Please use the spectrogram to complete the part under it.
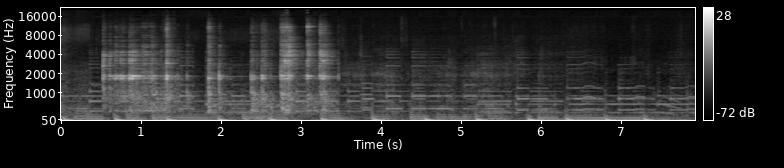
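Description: Metal hardware clinks and rings while a through bolt is fitted into a center console boat leaning post, with a cluster of sharp taps and clanks followed by softer ringing knocks.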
